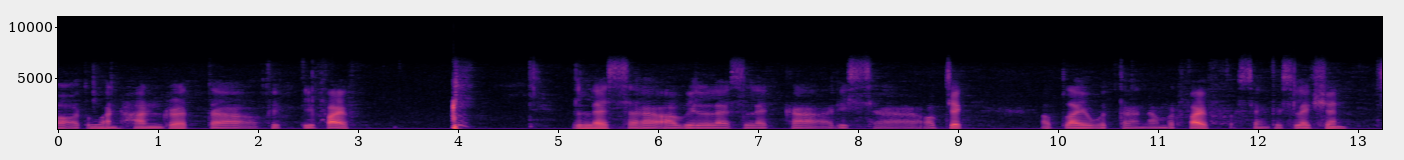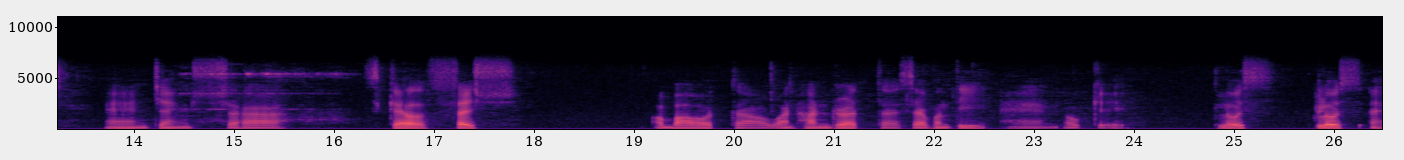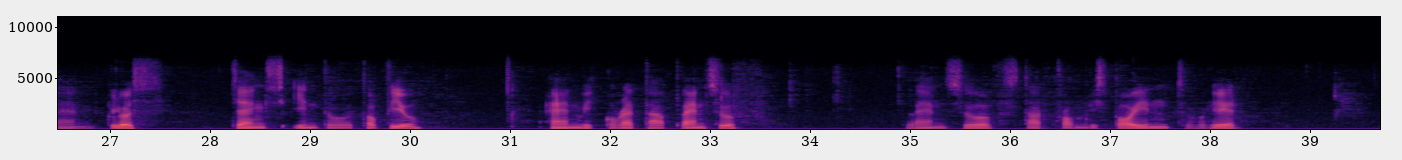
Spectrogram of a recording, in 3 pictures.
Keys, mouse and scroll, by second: 1.8-3.0 typing, 3.2 click, 8.7 click, 10.5 right click, 14.9 click, 18.9 click, 20.3 1, 21.9-22.6 typing, 23.1 click, 31.4-32.0 scroll down 1, 32.0 middle click, 32.7-34.7 typing, 35.8 click.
